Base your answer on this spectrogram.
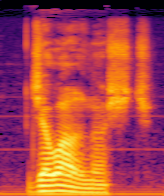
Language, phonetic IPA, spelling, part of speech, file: Polish, [d͡ʑaˈwalnɔɕt͡ɕ], działalność, noun, Pl-działalność.ogg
